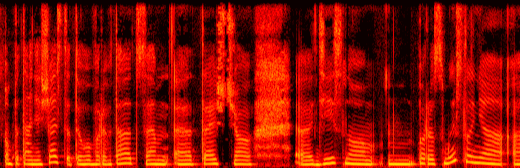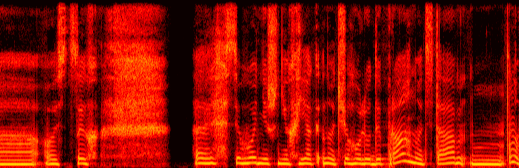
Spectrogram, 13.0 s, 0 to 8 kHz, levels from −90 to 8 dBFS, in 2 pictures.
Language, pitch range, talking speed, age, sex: Ukrainian, 200-235 Hz, 115 wpm, 20-39, female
